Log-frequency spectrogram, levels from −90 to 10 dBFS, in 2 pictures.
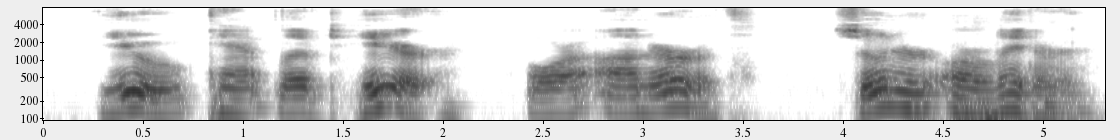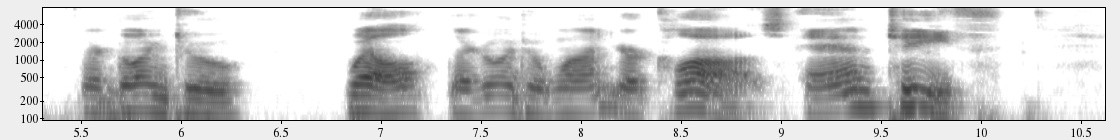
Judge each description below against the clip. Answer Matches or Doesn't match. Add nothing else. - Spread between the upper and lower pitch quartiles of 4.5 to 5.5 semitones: Doesn't match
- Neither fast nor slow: Doesn't match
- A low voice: Matches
